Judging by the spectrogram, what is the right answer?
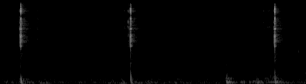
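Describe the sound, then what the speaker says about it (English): Scissors snip fabric along an inside curve of a bias-bound seam, three crisp close clips spaced about a second apart with a softer fourth cut between them, no talking. "So I'm going to take my scissors"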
